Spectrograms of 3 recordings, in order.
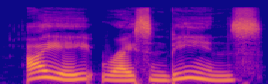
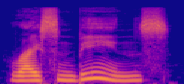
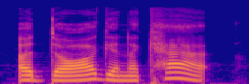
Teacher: The word and often gets shortened to n in fast spoken English.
